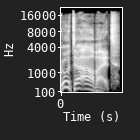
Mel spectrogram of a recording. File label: Speech Quick Commands Good Game, DE; World Of Warships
